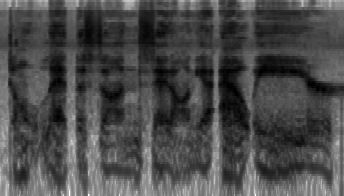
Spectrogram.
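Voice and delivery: whispering. Acted. Ominous warning about Skunk Ape.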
